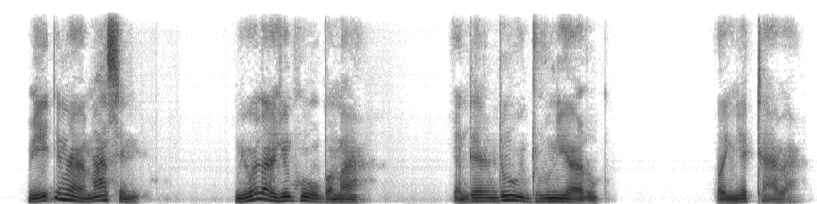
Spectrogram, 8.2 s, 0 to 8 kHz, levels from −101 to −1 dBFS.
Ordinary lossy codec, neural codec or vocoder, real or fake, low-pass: none; codec, 16 kHz, 1 kbps, FreqCodec, larger model; fake; 7.2 kHz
